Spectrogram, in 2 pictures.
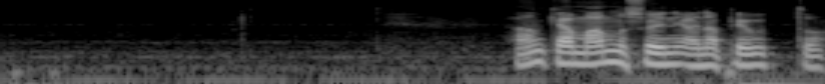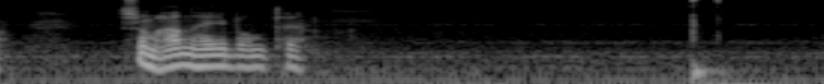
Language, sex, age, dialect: Faroese, male, 61+, Norðurstreymoy/Eysturoy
